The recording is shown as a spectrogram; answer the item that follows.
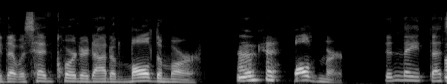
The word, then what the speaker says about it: Baltimore: So I used to work for a company that was headquartered out of Baltimore. Okay. Baltimore. Didn't they? That's how they Balm, pronounce it, like Balmer. Balmer?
